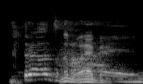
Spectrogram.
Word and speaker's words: Trondheim: Ele mora em Trondheim, é assim que se pronuncia, né? Como é que repete, César Mackenzie? Fala aí. Trondheim, na Noruega.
